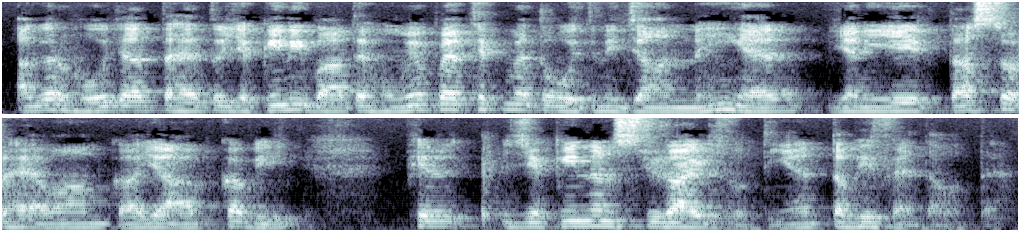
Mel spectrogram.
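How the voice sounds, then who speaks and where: A lower-pitched man answers questions as a homeopathic doctor. He explains step by step, laying out his points one after another. His voice sounds set back from the microphone in an echoing room. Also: a little mellow, recorded from a distance. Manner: explanatory, lays out points in order. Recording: roomy echo, voice from away from the mic.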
